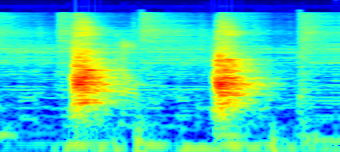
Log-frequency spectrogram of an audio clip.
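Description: A dog gives two loud, close barks about a second apart, with a short quieter sound trailing after each and near-silence between.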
